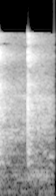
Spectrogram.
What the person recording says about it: you want to hear that marble rattle when you hear the marble rattle you know that you started to agitate the product that's in the can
